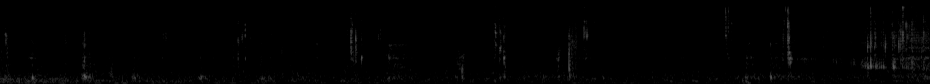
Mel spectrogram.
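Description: Faint chewing and biting of crispy fried chicken, with scattered sharp crunches of the breading.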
